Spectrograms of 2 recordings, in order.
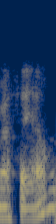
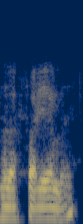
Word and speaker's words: Raffaele: My real sense is I'm Italian, so it's not my real name, Rafael. My real name is Raffaele. I don't use it, but that's a different reason because most people can't pronounce my name. So Rafael is fine.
